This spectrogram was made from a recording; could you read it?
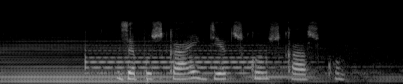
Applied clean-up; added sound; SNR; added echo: none; Bowed string instrument + Keyboard (musical); 3 dB; none.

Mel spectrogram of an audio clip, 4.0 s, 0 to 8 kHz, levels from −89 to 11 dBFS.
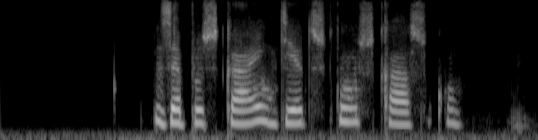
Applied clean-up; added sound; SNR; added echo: neural diffusion model UNIVERSE++.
